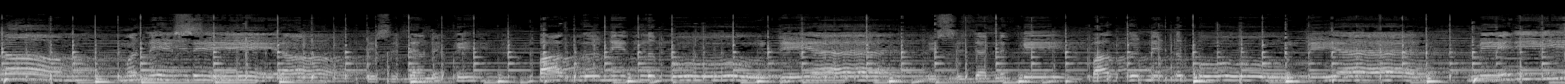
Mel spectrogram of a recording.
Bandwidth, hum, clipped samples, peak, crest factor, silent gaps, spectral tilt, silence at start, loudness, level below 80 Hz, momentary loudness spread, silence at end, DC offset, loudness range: 11 kHz; none; under 0.1%; 0 dBFS; 16 dB; none; -6.5 dB/octave; 0 s; -17 LUFS; -44 dBFS; 5 LU; 0 s; 0.2%; 2 LU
